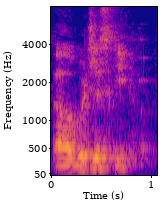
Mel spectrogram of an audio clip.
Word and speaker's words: Wojcicki: Wojcicki.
